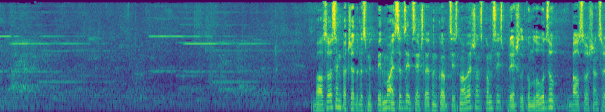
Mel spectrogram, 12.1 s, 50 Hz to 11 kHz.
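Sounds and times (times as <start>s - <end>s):
parliament voting bell ringing: 0.0s - 8.2s
low murmur of voices in a parliament chamber: 0.0s - 12.0s
speech: 6.2s - 12.0s.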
